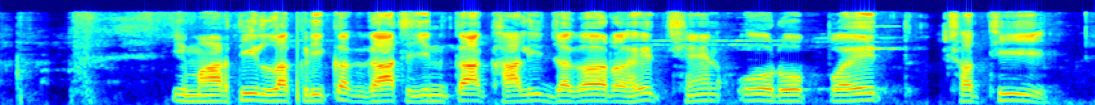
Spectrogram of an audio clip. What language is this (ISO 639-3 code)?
mai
